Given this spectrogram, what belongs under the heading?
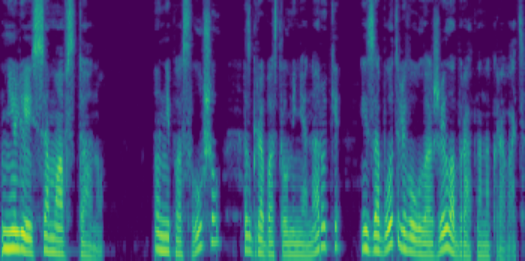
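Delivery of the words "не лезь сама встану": hissed, louder. Having fallen off the bed, she pushes away the dragon's hand, hissed. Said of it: "прошипела я".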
